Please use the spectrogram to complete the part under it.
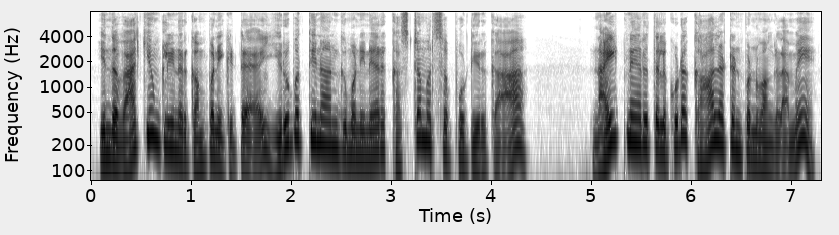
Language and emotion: Tamil, surprised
